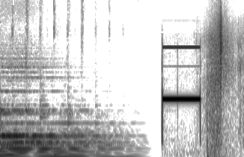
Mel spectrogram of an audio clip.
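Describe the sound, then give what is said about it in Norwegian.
Music fades out, then a single steady ringing tone sounds on the phone line for under a second before the call is answered quickly, cutting off with a click and a burst of line noise. “Jeg trodde ikke du ikke skulle ta telefonen så fort.”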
